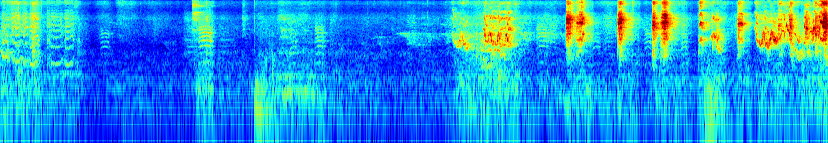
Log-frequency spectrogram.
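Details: Budgerigars, faint and sparse at first, then a run of sharp high-pitched chirps and chatter packed into the second half.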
